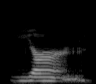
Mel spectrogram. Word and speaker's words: yearn: this category sort is the word yearn i yearn for summer days e-a-r yearn now the rest of the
